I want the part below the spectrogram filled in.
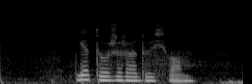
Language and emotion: Russian, neutral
